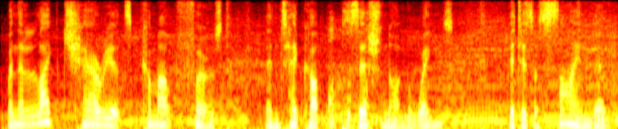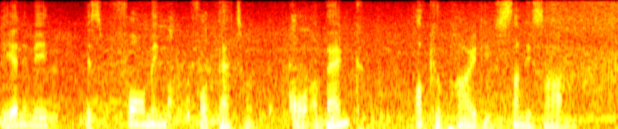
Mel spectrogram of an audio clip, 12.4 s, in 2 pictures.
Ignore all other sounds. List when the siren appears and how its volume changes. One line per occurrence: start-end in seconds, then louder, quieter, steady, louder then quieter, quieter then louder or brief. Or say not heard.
not heard.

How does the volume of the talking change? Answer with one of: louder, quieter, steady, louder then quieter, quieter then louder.
steady.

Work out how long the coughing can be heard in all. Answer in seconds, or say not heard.
2 s.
